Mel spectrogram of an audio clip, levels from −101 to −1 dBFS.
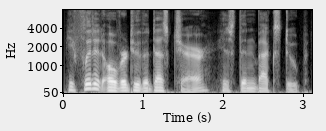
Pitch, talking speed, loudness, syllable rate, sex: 95 Hz, 210 wpm, -17 LUFS, 4.7 syllables/s, male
